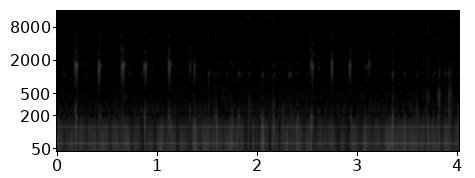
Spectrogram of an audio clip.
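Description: A single empty red plastic party cup, white inside, hollow and thin-walled, is held close to the mic and tapped and scratched with fingertips and nails. Quick, light, hollow clicks ring briefly around 1.7 kHz in an uneven rhythm, with softer scratchy taps between them over a steady low hum.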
